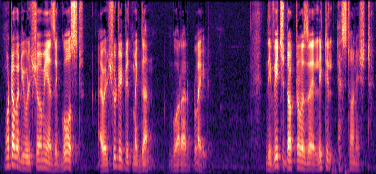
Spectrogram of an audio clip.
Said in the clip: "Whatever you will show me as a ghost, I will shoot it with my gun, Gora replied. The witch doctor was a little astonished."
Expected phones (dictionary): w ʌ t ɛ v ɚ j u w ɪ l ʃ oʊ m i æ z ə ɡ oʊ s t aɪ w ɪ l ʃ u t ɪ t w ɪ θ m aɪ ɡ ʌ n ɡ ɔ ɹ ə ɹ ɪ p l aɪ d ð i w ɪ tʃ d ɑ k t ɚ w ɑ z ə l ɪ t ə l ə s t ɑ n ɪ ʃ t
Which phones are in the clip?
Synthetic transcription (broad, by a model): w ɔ t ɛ v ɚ j u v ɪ l ʃ oʊ m i æ z ə ɡ oʊ s t aɪ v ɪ l ʃ u t ɪ t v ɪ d m aɪ ɡ ʌ n ɡ ɔ ɹ ə ɹ ɪ p l aɪ d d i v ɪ tʃ d ɑ k t ɚ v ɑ z ə l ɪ t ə l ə s t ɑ n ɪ ʃ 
